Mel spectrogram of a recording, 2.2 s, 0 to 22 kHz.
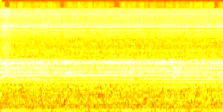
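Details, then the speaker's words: HP 35900B chromatography interface unit, powered on after no-power repair: quiet, even airflow hiss from the small cooling fan spinning smoothly, power light on, though a fault code shows. "so I hear the fan obviously we have the power light illuminated"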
